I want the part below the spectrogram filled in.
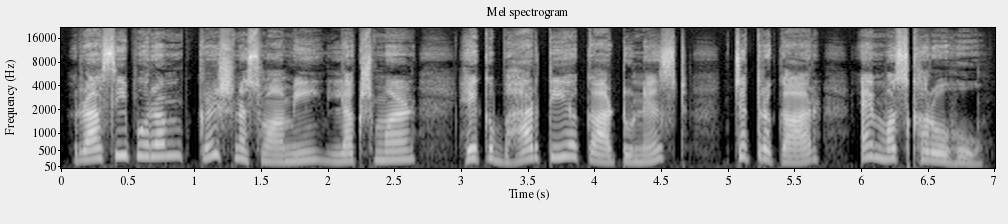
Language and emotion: Sindhi, neutral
